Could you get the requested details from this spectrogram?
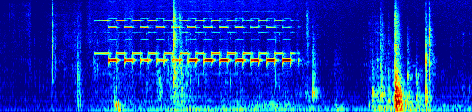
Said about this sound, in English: Well, it sounds like we might have a caller.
